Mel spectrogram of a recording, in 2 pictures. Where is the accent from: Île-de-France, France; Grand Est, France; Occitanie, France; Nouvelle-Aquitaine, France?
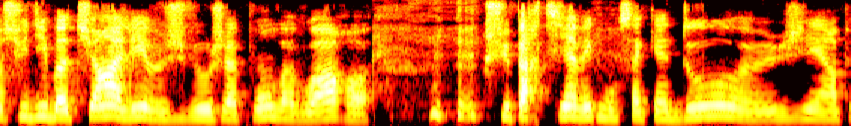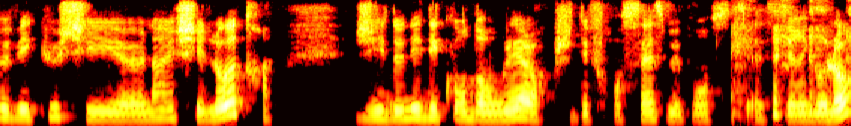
Grand Est, France; born there; Et l'allemand, parce que je suis née dans les Vosges, tout près de l'Alsace. Et la première langue que tu apprenais quand tu allais au collège, c'était l'allemand. Donc, j'ai appris l'allemand, mais j'ai un peu oublié, en fait.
